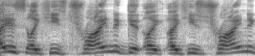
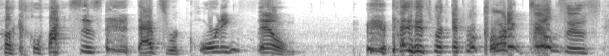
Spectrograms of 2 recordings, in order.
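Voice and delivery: higher, giggly disbelief; laughing while talking; 6 semitones higher than usual. Real, not acted. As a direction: fight through giggles to get it out. Giggles over the absurd camera glasses.

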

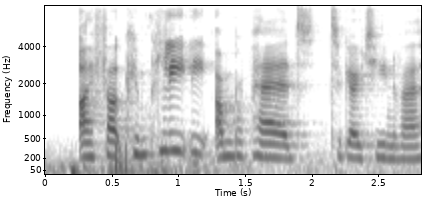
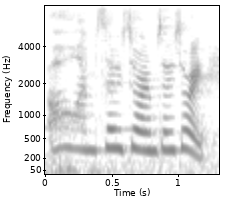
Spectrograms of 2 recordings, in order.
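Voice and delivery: higher and much softer, a hushed apologetic voice; mock apology; 8 semitones higher, 16 dB quieter, faster than usual. Woman behind them on the plane apologising to the boyfriend, hushed and high. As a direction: lift it up and breathe it out as a fussy sorry.

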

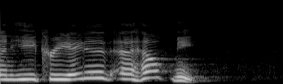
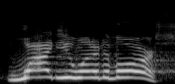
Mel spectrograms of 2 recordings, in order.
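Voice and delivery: much higher, fed-up lawyer's question; exasperated attorney; 8 semitones higher than usual. Retold or imitated. Attorney finally loses patience with his client, exasperated. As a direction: throw up your hands and ask it at last. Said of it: "he's getting exasperated at this point".

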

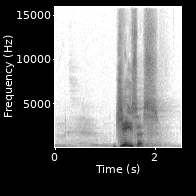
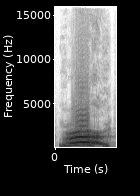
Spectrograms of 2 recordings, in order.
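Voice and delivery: a very loud roaring cry of an animal; 7 semitones higher, 13 dB louder than usual. Shown as a demonstration. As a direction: roar like a beast that cannot stand death. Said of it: "I'm not even gonna do an impression".

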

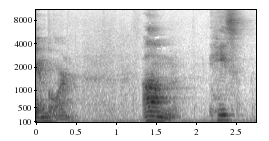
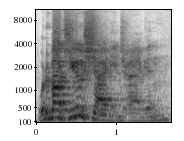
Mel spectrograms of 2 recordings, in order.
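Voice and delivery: mocking interrogator; 5 semitones higher, 5 dB louder than usual. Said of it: "and he says".

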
